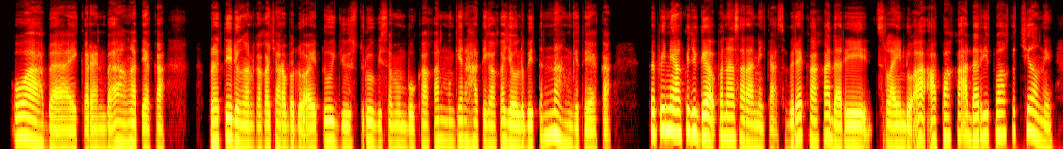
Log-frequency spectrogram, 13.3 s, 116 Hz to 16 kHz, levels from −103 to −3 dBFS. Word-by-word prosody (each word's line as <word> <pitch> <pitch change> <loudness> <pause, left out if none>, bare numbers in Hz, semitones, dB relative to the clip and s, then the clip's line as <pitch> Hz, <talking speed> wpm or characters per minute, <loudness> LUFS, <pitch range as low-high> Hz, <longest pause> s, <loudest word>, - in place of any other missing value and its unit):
Wah, 165 -5 +3
baik. 110 -2 -1
Keren 115 +1 -3
banget 135 +1 -1
ya, - - -2
Kak. - - -3 0.5
Berarti 145 +3 +3
dengan 130 -3 +1
Kakak 125 +1 -2
cara 130 -2 -1
berdoa 125 -2 +1
itu, 145 +4 0
justru 130 +3 -3
bisa 130 0 -7
membukakan 130 +4 -4
mungkin 145 +1 -5
hati 135 -2 -4
Kakak 140 +3 -2
jauh 130 -1 +4
lebih 130 +1 +1
tenang, 170 -4 -2
gitu 115 -2 -1
ya, 105 - -5
Kak. - - -5 0.5
Tapi 200 +1 0
ini 220 - +7
aku 205 +1 +4
juga 180 -4 +7
penasaran, 165 -6 0
nih, 120 - -4
Kak. 110 -3 -7
Sebenarnya 140 +6 +1
Kakak 180 +4 -1
dari 130 -1 +3
selain 130 -1 0
doa, 165 +8 +3
apakah 175 +3 -1
ada 170 - +1
ritual 190 +1 -1
kecil, 205 -2 -2
nih, 125 -4 -5
135 Hz, 185 wpm, -25 LUFS, 125-170 Hz, 0.5 s, ini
